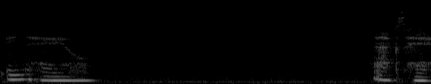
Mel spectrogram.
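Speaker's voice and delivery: guided meditation. Acted. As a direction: ease each instruction out gently, leaving room to breathe.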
